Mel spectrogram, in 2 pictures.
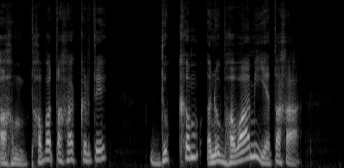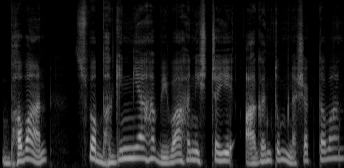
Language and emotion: Sanskrit, sad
